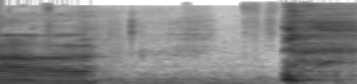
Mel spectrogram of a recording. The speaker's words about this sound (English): God, now I'm coughing. I'm not signaling you to stop asking questions. I'm just coughing.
